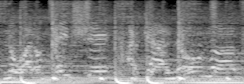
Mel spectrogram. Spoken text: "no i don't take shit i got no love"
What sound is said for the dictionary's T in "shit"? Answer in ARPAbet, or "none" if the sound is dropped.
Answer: none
